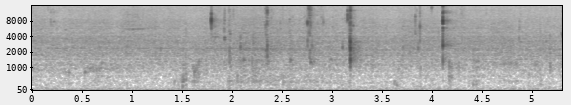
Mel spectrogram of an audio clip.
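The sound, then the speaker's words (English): Quiet mouth sounds: a few soft wet clicks and small slurping noises as sake is sipped from a cup, with a faint background hush and no talking. “Um, then just take a sip”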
